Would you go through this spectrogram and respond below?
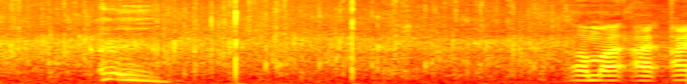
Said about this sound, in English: And so thank you, men and women, for serving us in the capacity that you do. Church, would you applaud them here?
